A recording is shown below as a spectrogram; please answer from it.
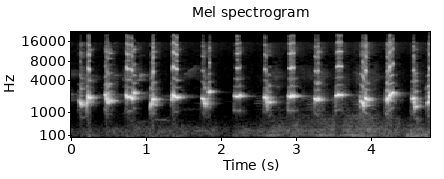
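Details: Yellow-vented bulbul lure song to set other bulbuls singing. Liquid whistled notes, each a quick upslur or downslur, follow at roughly three per second; a faint low rumble sits underneath in the second half.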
